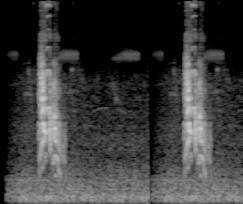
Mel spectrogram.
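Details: Grey francolin, a Sindhi bagra teetar type, in a recording used as a hunting sound: two harsh, double-pulsed notes about two seconds apart over a low background hum.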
